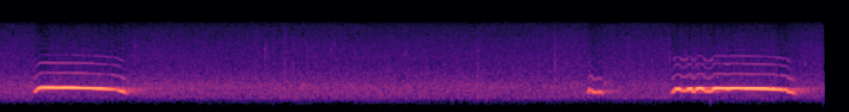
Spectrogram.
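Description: An owl gives two long, steady, hollow hoots about six seconds apart, with a brief short note between them, over a faint background hiss.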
